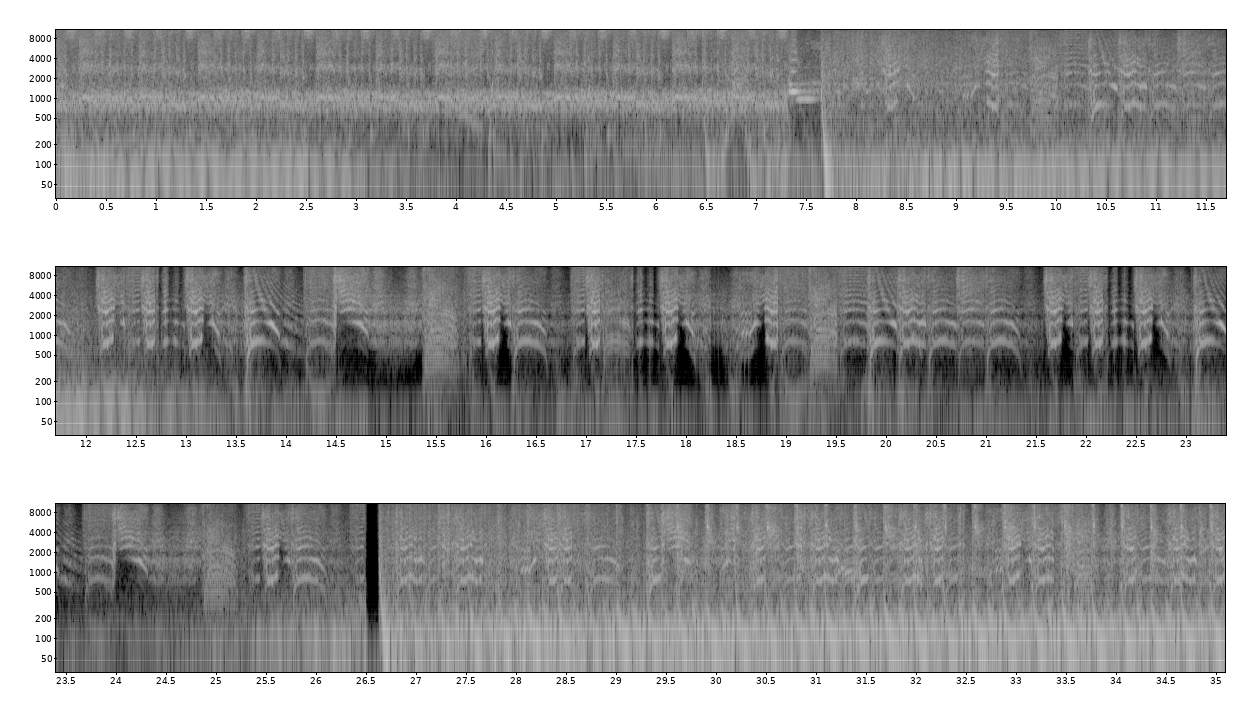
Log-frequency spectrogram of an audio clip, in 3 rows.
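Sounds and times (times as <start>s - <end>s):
synth sweeps: 0.0s - 13.3s
heavy kick drum and bass: 0.0s - 13.6s, 26.6s - 35.0s
noisy hits: 0.0s - 13.6s, 26.6s - 35.0s.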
